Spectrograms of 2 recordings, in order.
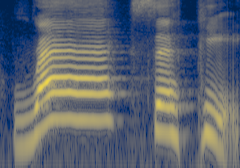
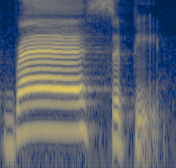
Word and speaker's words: recipe: Then we have recipe. You can see right away that the stress is very different. It's on the first syllable with recipe.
